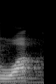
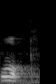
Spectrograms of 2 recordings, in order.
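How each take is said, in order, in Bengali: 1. এই স্বরধ্বনিটি একটি দীর্ঘ খোলা ধ্বনি। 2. এই স্বরধ্বনিটি দীর্ঘ খোলা ধ্বনি নয়। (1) "আমরা বলি ওয়াক, মানে একটু আহ, মানে লং ভাল সাউন্ডে বলি" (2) "কিন্তু এটা হচ্ছে ওক"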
